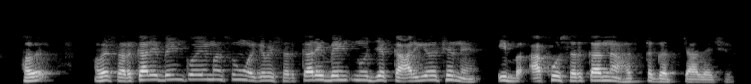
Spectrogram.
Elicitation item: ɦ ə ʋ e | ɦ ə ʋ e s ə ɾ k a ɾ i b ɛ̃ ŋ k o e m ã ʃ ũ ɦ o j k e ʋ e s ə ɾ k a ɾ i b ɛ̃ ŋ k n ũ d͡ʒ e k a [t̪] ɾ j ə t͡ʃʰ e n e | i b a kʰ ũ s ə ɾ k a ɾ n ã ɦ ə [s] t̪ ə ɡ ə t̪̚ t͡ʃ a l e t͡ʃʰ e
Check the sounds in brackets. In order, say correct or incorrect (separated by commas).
incorrect, correct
